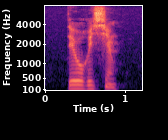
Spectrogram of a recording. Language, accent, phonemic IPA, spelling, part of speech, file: French, France, /te.ɔ.ʁi.sjɛ̃/, théoricien, noun, LL-Q150 (fra)-théoricien.wav
- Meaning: theoretician, theorist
